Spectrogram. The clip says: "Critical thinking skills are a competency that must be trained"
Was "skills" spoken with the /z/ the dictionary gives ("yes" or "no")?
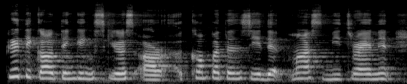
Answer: no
